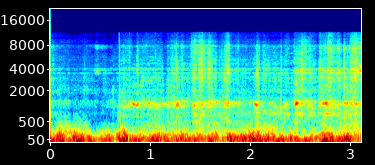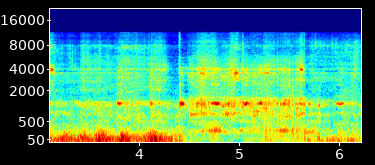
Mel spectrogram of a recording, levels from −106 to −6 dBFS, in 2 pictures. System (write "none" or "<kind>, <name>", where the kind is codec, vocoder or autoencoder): codec, SNAC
